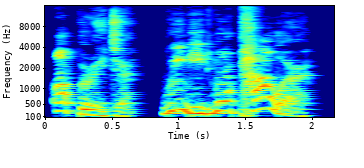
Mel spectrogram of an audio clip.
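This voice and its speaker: An earnest, servile artificial intelligence from a video game, with a synthetic, glitchy robot tone. The delivery is theatrical and fretful, formal in phrasing and utterly devoted. Music plays behind the voice. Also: male voice, high voice, huge pitch swings, moderate pace. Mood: urgent. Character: devoted, anxious male ship AI, cheery servant with glitches. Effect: synthetic glitchy robot voice processing. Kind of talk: video game character dialogue.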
